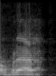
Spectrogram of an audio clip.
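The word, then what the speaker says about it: wrap: रैपिंग paper pack करेंगे तो डब्ल्यू नहीं बोलते उसमें रैप बोलते हैं ठीक है डब्ल्यू गायब हो जाता है इसमें चलिए अब [गला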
